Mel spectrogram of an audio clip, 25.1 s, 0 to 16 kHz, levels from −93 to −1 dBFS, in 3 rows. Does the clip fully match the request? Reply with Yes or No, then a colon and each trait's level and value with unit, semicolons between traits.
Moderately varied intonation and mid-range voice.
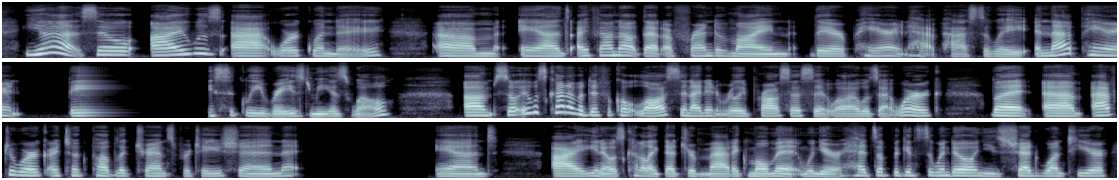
Yes: average, 3.7 semitones; medium, 175 Hz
